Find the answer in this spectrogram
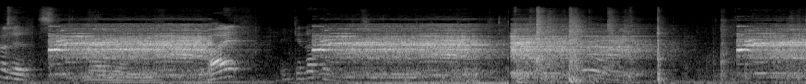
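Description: Battery-operated toy dinosaur playing its electronic roar through a small built-in speaker, four roars of about two seconds each with short gaps between them, the last starting near the end.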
